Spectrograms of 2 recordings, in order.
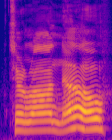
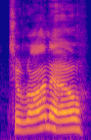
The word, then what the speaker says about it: Toronto: Don't pronounce the second T in Toronto. Toronto. Toronto.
